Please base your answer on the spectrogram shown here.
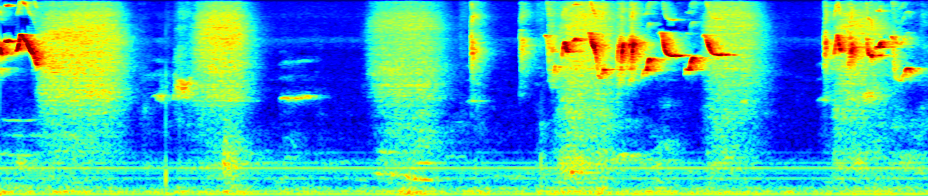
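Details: Caged kolibri wulung sunbird giving short bursts of high, thin twittering. The bursts are split by quiet gaps with soft rustling, and a steady low hum runs underneath.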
